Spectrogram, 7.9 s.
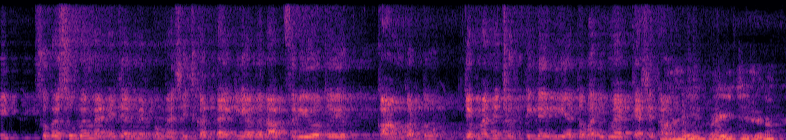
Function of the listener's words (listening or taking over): taking over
